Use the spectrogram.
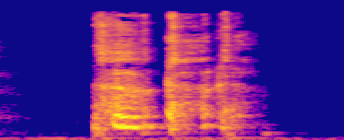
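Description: Someone spits a wasp out of their mouth: three quick, forceful hacking bursts, harsh and breathy like a cough or throat clearing, with no talking.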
